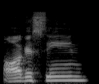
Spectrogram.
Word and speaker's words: Augustine: pronounce it correctly sure my first name is Augustine like St Augustine and my last name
